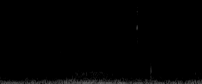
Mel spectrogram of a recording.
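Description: Near silence: faint room hum, with two faint clicks in quick succession about two-thirds of the way through.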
